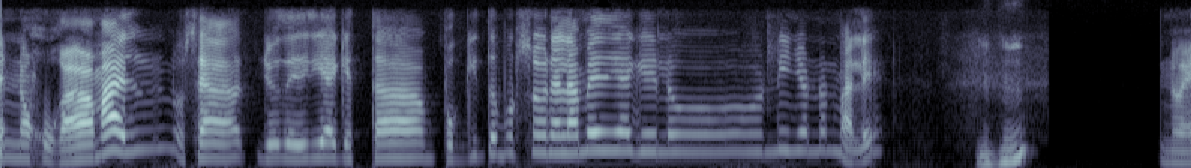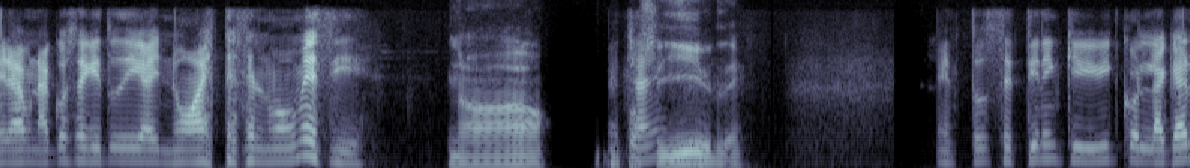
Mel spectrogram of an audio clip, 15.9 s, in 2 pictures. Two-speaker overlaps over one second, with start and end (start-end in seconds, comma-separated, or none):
none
